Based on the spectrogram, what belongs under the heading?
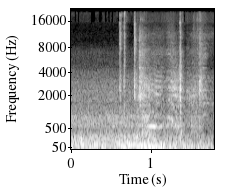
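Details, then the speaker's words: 2014 Ram ProMaster started in the morning with sluggish, labored cranking that drags before the engine barely catches; earlier it would only click and not start; the weak, faulty battery was later replaced. "It struggled. Um it usually when we see this type of situation where um the lights flash or the lights dim on the dash and they completely go out when you're trying to crank it."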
